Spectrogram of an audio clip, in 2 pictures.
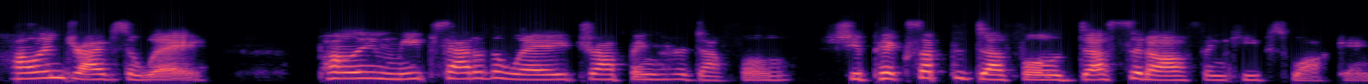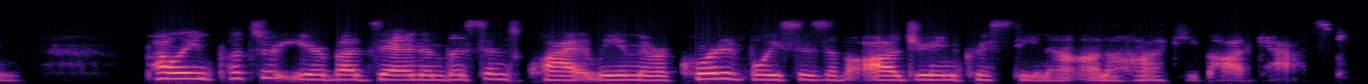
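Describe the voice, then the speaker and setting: A woman's voice: fairly high pitch, fairly even intonation, normal speed, vocal fry, no echo. A woman reading scripted stage directions in a live staged reading of a play. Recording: dull lo-fi sound.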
